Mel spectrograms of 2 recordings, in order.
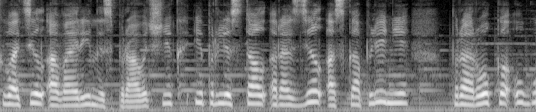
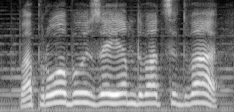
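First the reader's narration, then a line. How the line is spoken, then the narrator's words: Roared over crackling static. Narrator (Russian): проревел он сквозь нарастающие разряды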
